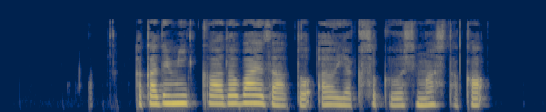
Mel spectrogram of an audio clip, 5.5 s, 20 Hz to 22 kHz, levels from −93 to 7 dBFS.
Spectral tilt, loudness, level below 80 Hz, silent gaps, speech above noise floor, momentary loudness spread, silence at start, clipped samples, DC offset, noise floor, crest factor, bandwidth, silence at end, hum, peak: -5 dB/octave; -22 LUFS; -78 dBFS; none; 64 dB; 13 LU; 1.35 s; under 0.1%; under 0.1%; -86 dBFS; 20 dB; 11.5 kHz; 0.65 s; none; -4 dBFS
